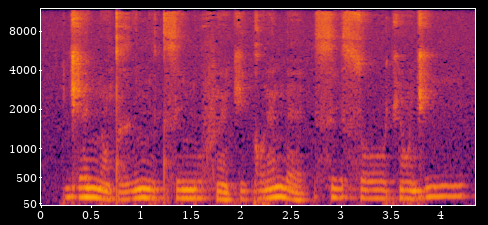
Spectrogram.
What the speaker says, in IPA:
d͡ʒ ɛ˦ ɲ ɔ̃˨ t ɣ ɨ˨˦ ɲ ɨ˨ t s i˧ ɲ u˧ f ɛ̃˨ t͡ʃ i˨ ɡ ɔ˧ ɾ ɛ̃˦ ŋ ɛ˨ | s i˧ s oː˧ t͡ʃ ɔ̃˧ d͡ʒ iː˦

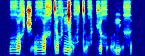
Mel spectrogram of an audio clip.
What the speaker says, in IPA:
ʁʷ ə χ t͡ʃ ɔ̰ ʁʷ a χ t ɵ χ ŋ͡ǀ ɔ̰ χ t o̰ χ kʲ ɔ χ ʔ ɔ̰ n ḛ χ

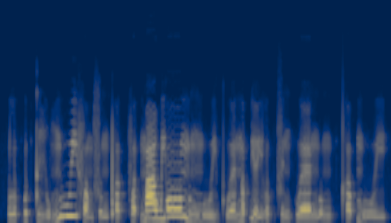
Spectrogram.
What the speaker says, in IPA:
l ʊ˧ k̚ l ʊ˥ k̚ t̪ iː˨ w n̪ uː˥ j f ɐ˨˩ m s ʊ˨˩ ŋ pʰ ɐ˨˥ k̚ f ɐ˧ t̚ m aː˥ w j ɔː˥ n̪ ʊ˨ ŋ m uː˨ j kʷʰ ɛː˨˥ n ɐ˥ p̚ j e˨˩ j l ʊ˥ k̚ s ɪ˨ ŋ kʷ ɛː˧ ŋ ʊ˨˩ ŋ | t̪ʰ ɐ˨˥ p̚ m uː˨ j

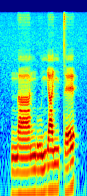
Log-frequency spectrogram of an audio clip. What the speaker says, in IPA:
n a ŋ u ɲ a ɲ t ɛ

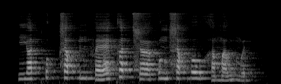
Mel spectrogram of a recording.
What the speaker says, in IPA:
j ɐ˨˥ t̚ f ʊ˧ k̚ s ɐ˧ p̚ ɵ˧ n f ɛː˨˥ k ɐ˥ t̚ s œː˨ f ʊ˧ ŋ s ɐ˧ p̚ w o˧ w h ɐ˨ m ɐ˨˥ w m ɵ˨˥ t̚

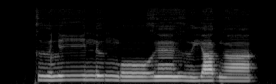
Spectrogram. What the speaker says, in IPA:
k ɨ˨ l iː˧ n ɨ˦ ŋ oː˧ ɣ ɛ̃˦ ɣ ɨ˨ j a˦ ɡ ã˧

